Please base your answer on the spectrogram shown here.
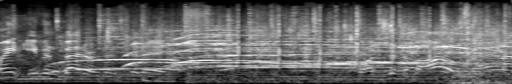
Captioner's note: cheering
